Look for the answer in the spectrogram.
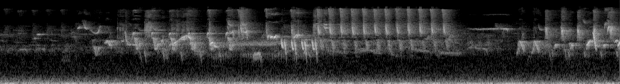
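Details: Common nightingale: jumbled, varied chirps building into a long, rapid rattling trill of evenly repeated notes, then a quieter close, over a steady low background rumble.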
